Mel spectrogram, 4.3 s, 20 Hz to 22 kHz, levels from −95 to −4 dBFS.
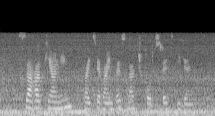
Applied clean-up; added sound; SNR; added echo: none; Engine; 0 dB; none.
